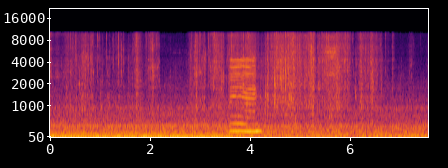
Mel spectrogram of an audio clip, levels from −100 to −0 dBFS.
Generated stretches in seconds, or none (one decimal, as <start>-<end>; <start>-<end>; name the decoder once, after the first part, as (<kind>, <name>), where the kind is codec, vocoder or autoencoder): none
